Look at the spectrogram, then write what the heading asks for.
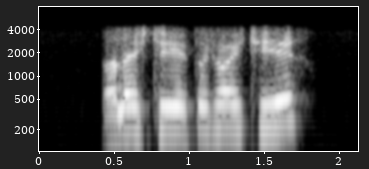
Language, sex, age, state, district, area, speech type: Kashmiri, male, 18-30, Jammu and Kashmir, Anantnag, rural, conversation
